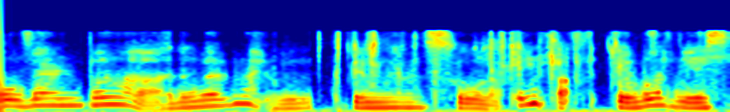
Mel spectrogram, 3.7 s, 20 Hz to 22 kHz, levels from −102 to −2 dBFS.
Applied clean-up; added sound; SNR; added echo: neural diffusion model UNIVERSE++.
